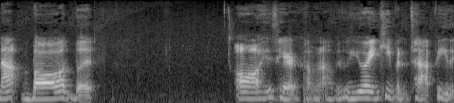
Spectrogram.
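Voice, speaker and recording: This is a woman speaking. Her pitch is medium. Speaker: vlogger and small business owner. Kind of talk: casual vlog.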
